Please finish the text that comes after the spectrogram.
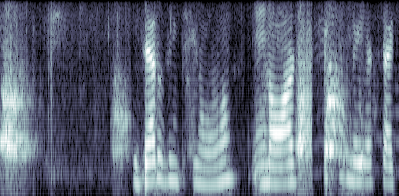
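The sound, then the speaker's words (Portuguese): A dog barks and yelps in several loud bursts over a few seconds, its cries rising and falling in pitch, with a voice heard alongside. “Nossa, meu cachorro, meu Deus.”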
